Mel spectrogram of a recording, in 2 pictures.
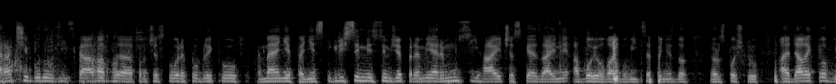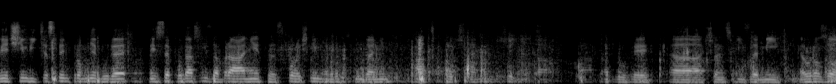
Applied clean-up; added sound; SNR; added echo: neural mask model RNNoise.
